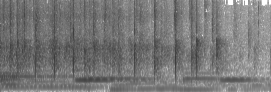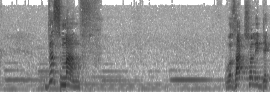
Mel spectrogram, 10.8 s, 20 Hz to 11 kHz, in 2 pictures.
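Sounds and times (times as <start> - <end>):
audience applause: 0.0 - 5.7
steady low instrumental tones: 0.0 - 10.8
speech: 6.5 - 7.2, 10.0 - 10.8.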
